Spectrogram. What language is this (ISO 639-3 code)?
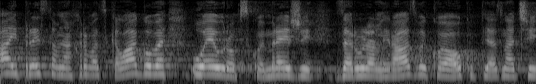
hrv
